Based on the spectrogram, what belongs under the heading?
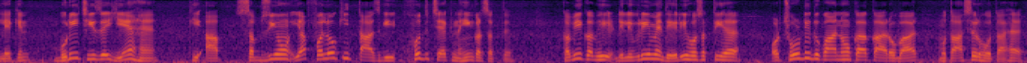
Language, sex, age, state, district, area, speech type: Urdu, male, 18-30, Uttar Pradesh, Rampur, urban, spontaneous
